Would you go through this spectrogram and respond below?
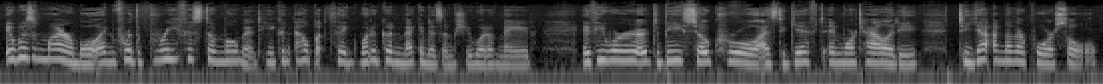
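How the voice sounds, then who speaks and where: A woman's voice: fairly high pitch, moderate pace, a little mellow, dry recording. A woman reading fiction aloud as a podfic narrator, in a dramatic storytelling style.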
